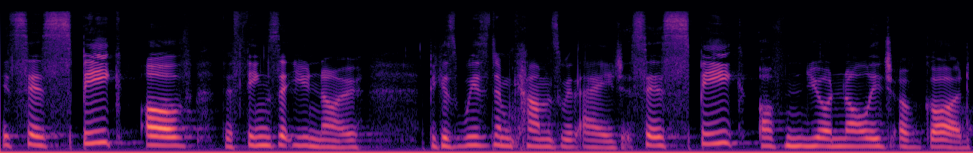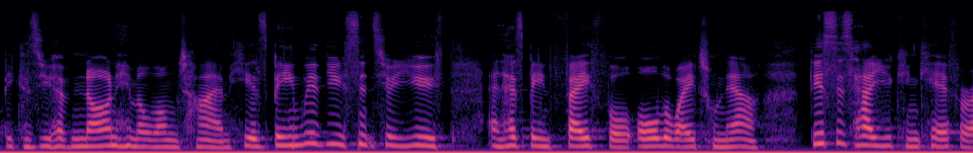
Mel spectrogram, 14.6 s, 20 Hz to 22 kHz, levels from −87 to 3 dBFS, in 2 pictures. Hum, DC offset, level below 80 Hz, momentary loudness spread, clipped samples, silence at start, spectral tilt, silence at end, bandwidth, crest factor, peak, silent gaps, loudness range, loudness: none; 3%; -68 dBFS; 9 LU; under 0.1%; 0 s; -5.5 dB/octave; 0 s; 16.5 kHz; 22 dB; -10 dBFS; none; 5 LU; -33 LUFS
